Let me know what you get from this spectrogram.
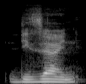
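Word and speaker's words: design: বাক্যের শুরু বা শেষে জি এন থাকলে জি সাধারণত অনুচ্চারিত থাকে, যেমন নম, নার্ল, campaign, rain, foreigner, diaphragm, সাইন, ডিজাইন, রিজাইন।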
